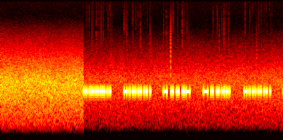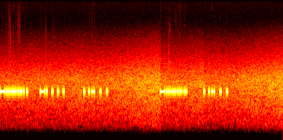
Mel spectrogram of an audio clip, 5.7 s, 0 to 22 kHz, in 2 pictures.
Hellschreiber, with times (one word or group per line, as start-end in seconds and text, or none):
0.8-3.9 SCARCELY
4.4-5.1 BY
